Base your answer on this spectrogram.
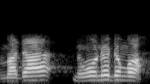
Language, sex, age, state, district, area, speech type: Bodo, male, 60+, Assam, Kokrajhar, rural, conversation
